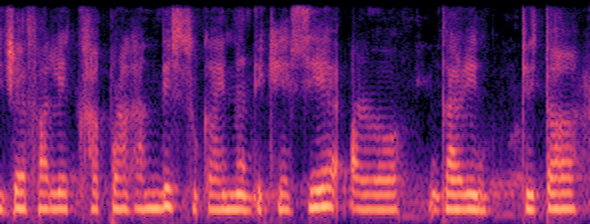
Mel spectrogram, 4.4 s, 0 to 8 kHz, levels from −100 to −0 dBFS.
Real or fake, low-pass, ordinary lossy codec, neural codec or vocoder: fake; 7.2 kHz; none; codec, 24 kHz, 1.5 kbps, HILCodec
